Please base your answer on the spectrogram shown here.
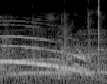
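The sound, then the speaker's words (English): An audience at a morning YWAM missions session in Huntington Beach, California, cheers and claps briefly after small groups, with a long, high whoop sliding downward over steady crowd noise and a few sharp claps near the end. “Some clapping.”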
